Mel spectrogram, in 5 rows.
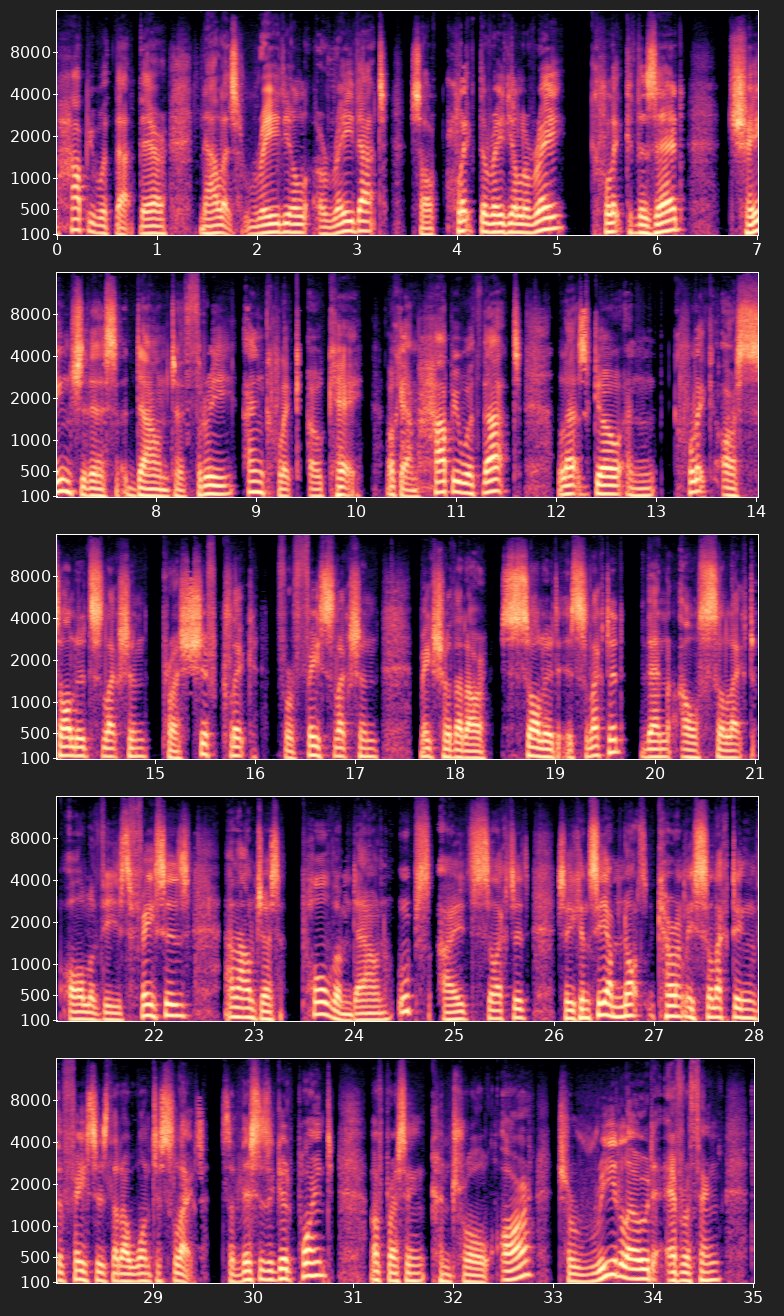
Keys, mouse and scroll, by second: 4.2 click, 5.4 click, 6.7 click, 8.1 3, 9.0 click, 13.3 click, 15.5 shift+click, 17.1 click, 18.5 click, 19.7 shift+click, 21.0 shift+click, 22.2 shift+click, 22.9 shift+click, 25.2 ctrl+z, 29.1 click, 32.5 ctrl+r.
